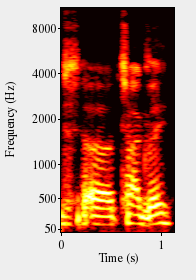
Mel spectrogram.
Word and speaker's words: Tagle: Tagle? – Yeah, Jesuit educated, Tagle.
